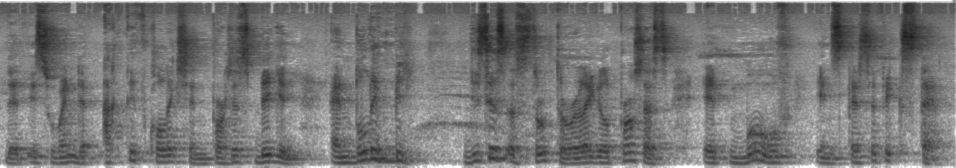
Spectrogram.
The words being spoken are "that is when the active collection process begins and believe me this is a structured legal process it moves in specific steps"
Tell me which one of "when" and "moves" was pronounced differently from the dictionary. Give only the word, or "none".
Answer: moves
